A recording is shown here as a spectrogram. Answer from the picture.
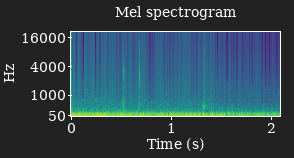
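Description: A loud, deep rumbling noise with three short sharp clicks in it.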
